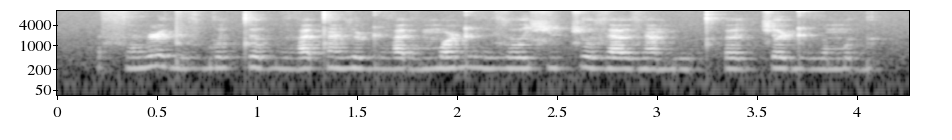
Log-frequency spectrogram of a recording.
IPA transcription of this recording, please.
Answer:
s a̤ ɭ ə d ɛ̤ z ɡ o l t ə bʱ a t ã z ʏ ɖʱ a ɾ a̤ m ɔ ɖʱ ɛ̤ z o ə̯ ɕ ʏ c o z a ə̯ z ã b o̤ t̪ʰ œ l c ə ɖʱ ə m ə ɡ

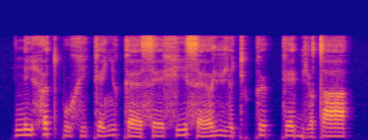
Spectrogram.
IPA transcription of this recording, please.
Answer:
n i˧ h ə˥˩ t p u˩ x i˩˥ k e˩˥ ʎ ʏ˧ k ɛ˩ s e˧ x i˥ s ɛ˩˥ ə̯ vʲ ɔ˩˥ c kː ʏ˥ kː e˥ bʲ ɔ˩˥ t a˥

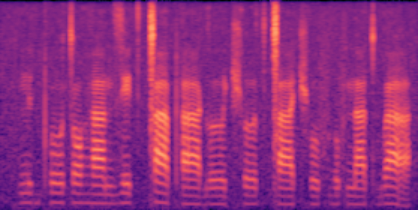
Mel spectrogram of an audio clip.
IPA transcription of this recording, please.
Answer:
n ɨ ɡ pʰ o t ɔ ɦ aː n z e t ǀ a pʰ aː ɡ ɤː t͡ʃʰ ɤː t ǀ aː t͡ʃʰ o f ɦ o f n aː t ɡʷ a

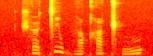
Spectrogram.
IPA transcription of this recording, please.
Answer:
t͡ʃʰ œ˧˩˧ ǀ i˥˩ w bʱ œ˩˧ qʰ i˩˥ ǁʰ u˩˥

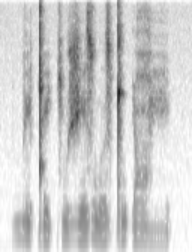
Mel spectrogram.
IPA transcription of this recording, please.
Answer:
b e ǃ e c u ʒ e z w ʊ z ǃ u ʔ i ʕ e̤

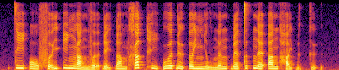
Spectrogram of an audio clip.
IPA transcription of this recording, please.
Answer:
t̪ i˧ ʔ ɔ̤˨˩ f ə̰˧˥ j ʔ i˧ ŋ a˧˩ n v ə̰ː˧˨ ɗ ḛ˧˨ j ɗ a̤˨˩ m x a˦˥ t̚ h i̤˨˩ ʔ u˧ ə̯ ɗ ɨ˨˦ ʔ ə˧ j ɲ ə̤˨˩ w n ə˧ n ɓ ɛ˨˦ t̪ ə˦˥ t̚ n ɛ˨˦ ʔ a˧ n h a̰˧˨ j ɓ ɨ˨˩ k̚ x ɨ̰˧˨ ʔ

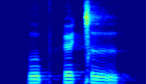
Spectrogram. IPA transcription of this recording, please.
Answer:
u pʰ ø ǀ ɯ

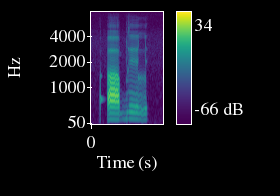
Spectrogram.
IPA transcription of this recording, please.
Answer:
ʔ a b e l

